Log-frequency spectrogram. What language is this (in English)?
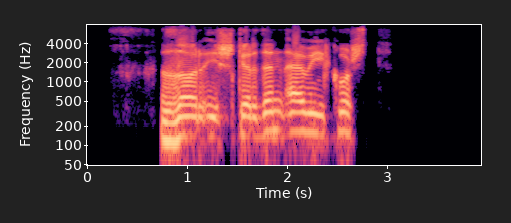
Central Kurdish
